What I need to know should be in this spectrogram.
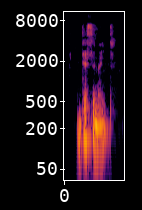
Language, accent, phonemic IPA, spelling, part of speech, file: English, Southern England, /ˈdɛsɪmeɪt/, decimate, verb / noun, LL-Q1860 (eng)-decimate.wav
- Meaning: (verb) To kill one-tenth of (a group), (historical, specifically) as a military punishment in the Roman army selected by lot, usually carried out by the surviving soldiers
